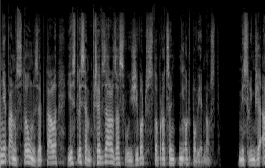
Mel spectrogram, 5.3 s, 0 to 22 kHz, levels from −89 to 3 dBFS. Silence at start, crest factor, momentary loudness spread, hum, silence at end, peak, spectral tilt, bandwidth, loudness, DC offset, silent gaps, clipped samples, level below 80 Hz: 0 s; 18 dB; 9 LU; none; 0 s; -10 dBFS; -4.5 dB/octave; 18 kHz; -28 LUFS; under 0.1%; none; under 0.1%; -66 dBFS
